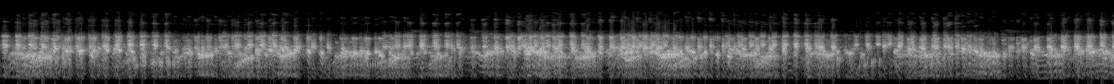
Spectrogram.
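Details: Edible frogs calling en masse at the Krebsenwasser pond in the Wiener Prater, Vienna; unbroken rapid pulsing rattles and quacking croaks from many frogs, dense and loud throughout.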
